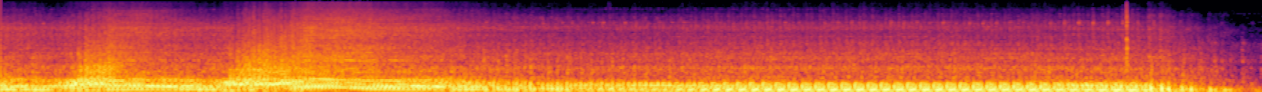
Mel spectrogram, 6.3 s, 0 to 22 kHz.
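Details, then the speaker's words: 2009 Moto Guzzi Norge 1200 longitudinal V-twin, 13,000 miles, GPR muffler, dry clutch: deep lumpy twin-cylinder bark climbing with throttle blips, then shut off; healthy, aggressive sound. "i love when these sport touring bikes sound super aggressive like that it's pretty unexpected yeah it's got a really wonderful sound to it"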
